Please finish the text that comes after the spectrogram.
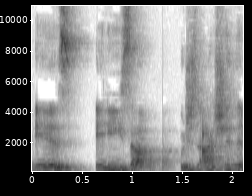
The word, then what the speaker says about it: Elisa: to the other names the first name is elisa which is actually the name of the very famous singer in italy maybe people would say how they say my name alyssa i have no idea let me know how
